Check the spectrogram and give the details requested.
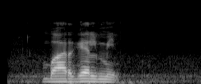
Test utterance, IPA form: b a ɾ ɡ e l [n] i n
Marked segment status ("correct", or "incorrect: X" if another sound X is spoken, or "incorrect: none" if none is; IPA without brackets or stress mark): incorrect: m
